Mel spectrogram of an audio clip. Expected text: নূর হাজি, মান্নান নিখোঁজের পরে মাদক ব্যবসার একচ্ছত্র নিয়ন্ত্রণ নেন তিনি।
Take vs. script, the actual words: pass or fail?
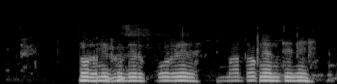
fail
